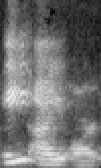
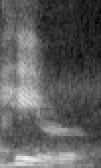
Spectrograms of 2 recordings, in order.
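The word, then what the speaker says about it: heir: Sabi ni Yan Urel Badagwas, the first one, air, A-I-R, is hangin. And the second one, air, it is silent H. Hindi po binabasa yan na hair. Ang basa dyan ay air, silent H.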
